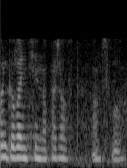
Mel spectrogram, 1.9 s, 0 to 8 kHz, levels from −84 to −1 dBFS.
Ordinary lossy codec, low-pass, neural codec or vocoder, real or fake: AAC, 16 kbps; 7.2 kHz; none; real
